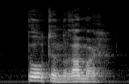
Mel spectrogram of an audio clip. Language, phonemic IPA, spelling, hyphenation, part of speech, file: Dutch, /ˈpoː.tə(n)ˌrɑ.mər/, potenrammer, po‧ten‧ram‧mer, noun, Nl-potenrammer.ogg
- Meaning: gay basher, somebody who engages in homophobic violence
